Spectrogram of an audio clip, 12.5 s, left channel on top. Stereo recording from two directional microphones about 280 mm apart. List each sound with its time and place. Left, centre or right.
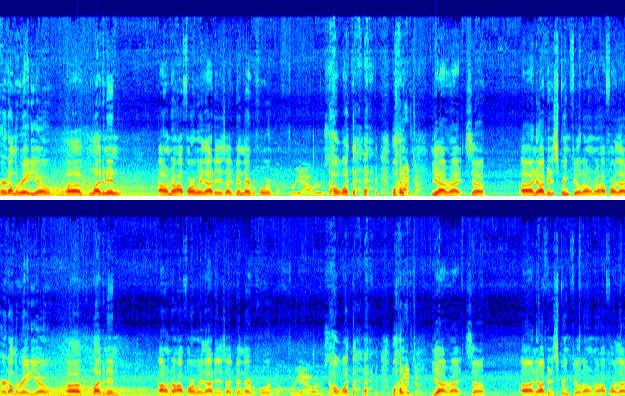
0.0 s speech: left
